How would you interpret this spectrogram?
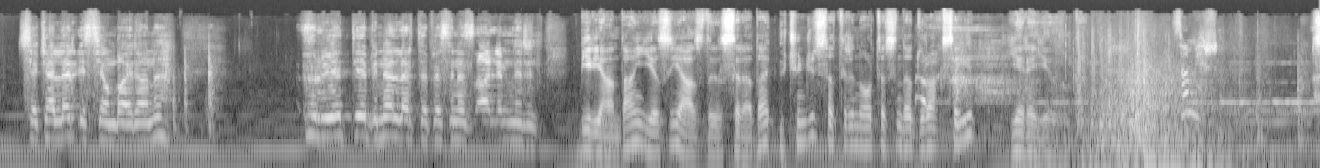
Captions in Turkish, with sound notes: Çekerler isyan bayrağını... ...hürriyet diye binerler tepesine zalimlerin. Ah! (Düşme sesi) Samir!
